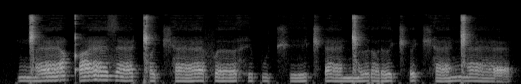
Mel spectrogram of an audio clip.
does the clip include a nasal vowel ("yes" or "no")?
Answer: no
